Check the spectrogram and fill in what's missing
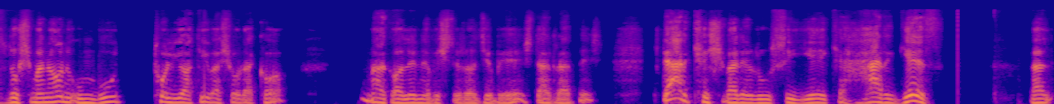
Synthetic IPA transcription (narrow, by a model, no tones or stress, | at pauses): zd̪oʃmænɒːneuːnbuːd̪̚ | t̪ʰoljɒːt̪ʰiːvæʃoɾæ̰kʰɒː | mæɡɒːle̞neveʃt̪ʰeɾɒ̰ːd͡ʒebeeʃd̪̥æɾːæd̪ːeʃ | d̪̥æɾkʰe̞ʃvæɾeɾuːsijːecʰehæɾɡe̞z | b̥æːle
